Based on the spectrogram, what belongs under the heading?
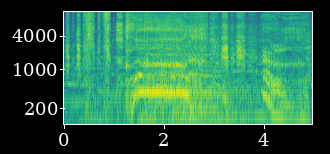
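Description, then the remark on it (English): A loud, drawn-out roar from Buck, a dinosaur with a bite mark and claw marks on his side, as he wags his tail. The roar rises, then holds a steady bellowing tone for about a second, followed by a shorter, rising roar near the end, with no talking. “Wagging his tail, he licked Bo's face and roared again.”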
